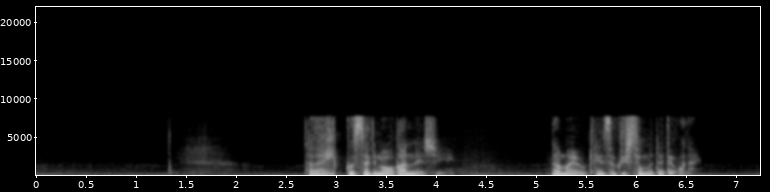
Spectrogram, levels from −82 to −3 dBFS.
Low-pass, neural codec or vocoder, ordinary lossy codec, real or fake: none; codec, 16 kHz, 1 kbps, X-Codec, HuBERT features, trained on general audio; none; fake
